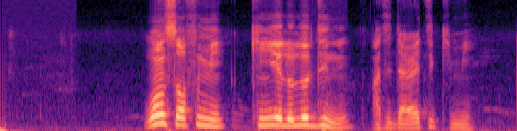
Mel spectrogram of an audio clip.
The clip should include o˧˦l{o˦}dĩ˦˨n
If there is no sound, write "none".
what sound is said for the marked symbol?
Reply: o˦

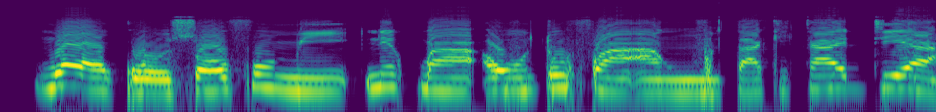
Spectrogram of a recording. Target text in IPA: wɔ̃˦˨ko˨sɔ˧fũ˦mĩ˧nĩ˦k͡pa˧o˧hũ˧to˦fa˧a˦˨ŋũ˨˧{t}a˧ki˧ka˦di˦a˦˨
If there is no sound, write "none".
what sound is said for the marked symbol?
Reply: t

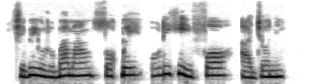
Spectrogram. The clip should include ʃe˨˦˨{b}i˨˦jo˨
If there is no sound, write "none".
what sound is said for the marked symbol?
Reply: b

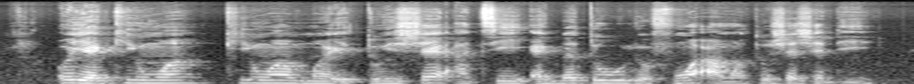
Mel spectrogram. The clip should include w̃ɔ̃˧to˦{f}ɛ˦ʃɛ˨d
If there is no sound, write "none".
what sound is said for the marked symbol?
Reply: ʃ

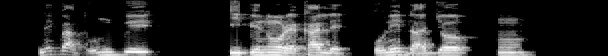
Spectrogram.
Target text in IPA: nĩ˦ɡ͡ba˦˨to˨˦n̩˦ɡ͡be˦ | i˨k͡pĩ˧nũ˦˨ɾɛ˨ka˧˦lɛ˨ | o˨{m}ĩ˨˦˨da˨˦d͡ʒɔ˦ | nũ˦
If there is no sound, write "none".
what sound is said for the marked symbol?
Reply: n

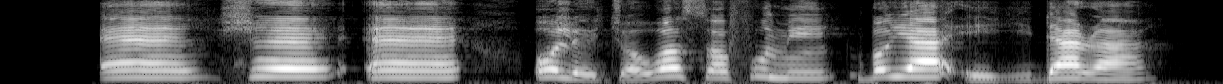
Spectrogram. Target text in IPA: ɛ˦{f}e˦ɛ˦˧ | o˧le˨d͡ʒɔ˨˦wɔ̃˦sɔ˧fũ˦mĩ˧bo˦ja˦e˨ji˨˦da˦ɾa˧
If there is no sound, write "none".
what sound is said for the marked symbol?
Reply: ʃ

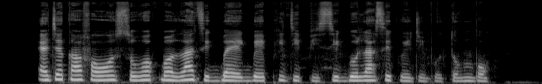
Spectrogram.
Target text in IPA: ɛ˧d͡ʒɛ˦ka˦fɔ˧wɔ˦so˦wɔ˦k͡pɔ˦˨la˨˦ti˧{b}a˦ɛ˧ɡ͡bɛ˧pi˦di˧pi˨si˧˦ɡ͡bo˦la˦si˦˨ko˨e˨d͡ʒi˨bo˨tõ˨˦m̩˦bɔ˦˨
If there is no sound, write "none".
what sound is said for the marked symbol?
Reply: ɡ͡b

